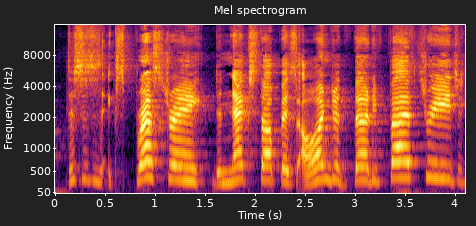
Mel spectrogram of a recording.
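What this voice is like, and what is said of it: Imitated Black American accent, drawn-out endings. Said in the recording (Chinese): “黑人的口音还是很明显的...就是会拖了很长的那个尾音”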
